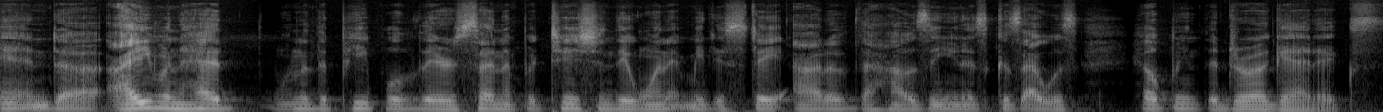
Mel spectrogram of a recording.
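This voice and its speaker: An American-accented woman speaks very fast with hardly any pauses, using vocal fry at a very deep, low pitch. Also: ordinary pitch variation. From Texas, Austin. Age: 70s. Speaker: social worker. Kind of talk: interview.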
